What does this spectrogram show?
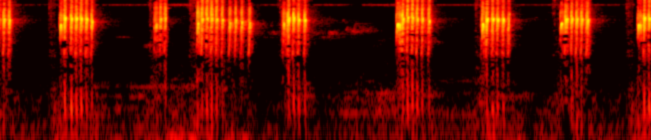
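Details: Javan tesia repeating high, rattling trilled bursts about every half second, with a brief gap midway.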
